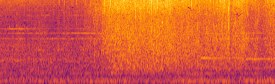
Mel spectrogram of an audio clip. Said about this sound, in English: I drive through the barriers until the car starts floating in fender-deep water. We get out and splash our way towards the ocean.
